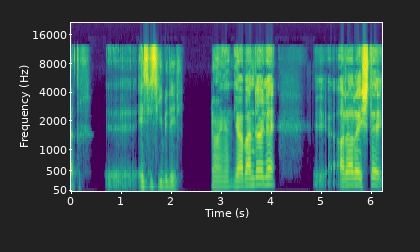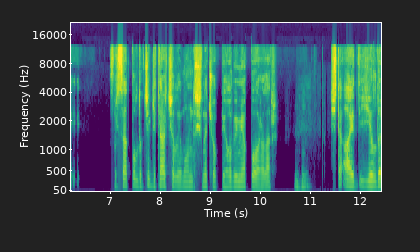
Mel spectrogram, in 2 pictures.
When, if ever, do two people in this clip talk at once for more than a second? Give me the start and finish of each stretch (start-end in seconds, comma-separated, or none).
none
